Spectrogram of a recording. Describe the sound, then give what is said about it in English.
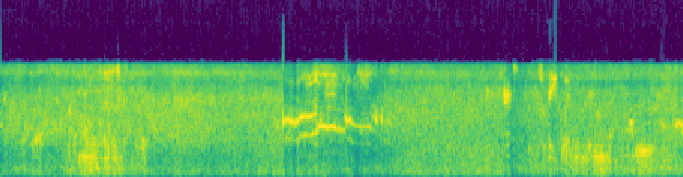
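A baby boy cries in wavering, high-pitched wails over a muffled, phone-quality line, with steady road noise from a moving car with hazard lights on, heading to the hospital in peak Nashville traffic, and voices talking faintly alongside. “So I guess him crying is a good thing.”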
